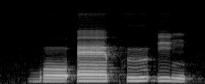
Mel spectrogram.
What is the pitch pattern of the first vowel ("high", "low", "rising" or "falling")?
low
